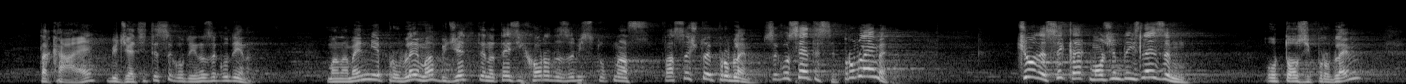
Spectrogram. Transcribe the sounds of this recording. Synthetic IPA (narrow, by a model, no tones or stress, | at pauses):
t̪ɐka̰ɛbʲjud͡ʒɛt̪it̪ɛsɐɡod̪inəzɐɡod̪inə̰ | mɐnɐmɛnmiɛpɾoblɛməbʲjud͡ʒɛt̪i̥t̪ɛnɐt̪ɛzixɔɾəd̪ɐzɐvisɐ̥t̪ot̪nast̪ovasɤʃt̪oɛpɾoblɛmsɐɡlˠɐsɛt̪ɛsɛpɾoblɛmɛ | t͡ʃud̪ɛsɛkakmɔʒɛmd̪ɐizlɛzɛm | ot̪ːɔzipɾoblɛm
